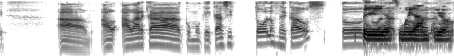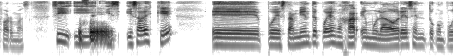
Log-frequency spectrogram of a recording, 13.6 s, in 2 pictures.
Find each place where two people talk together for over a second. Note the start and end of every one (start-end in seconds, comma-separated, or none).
5.4-6.9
